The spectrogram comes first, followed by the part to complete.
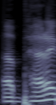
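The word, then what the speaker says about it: vary: শান্তি চুক্তিতে প্রবেশ করল ভ্যারাই ফ্রম এটাকে অনেকে ভেরি উচ্চারণ করে কিন্তু আমরা এটাকে উচ্চারণ করব ভ্যারাই ভ্যারাই ফ্রম মানে হচ্ছে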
